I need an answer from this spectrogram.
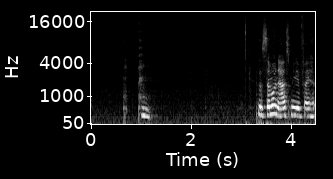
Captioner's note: clears throat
